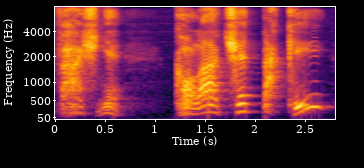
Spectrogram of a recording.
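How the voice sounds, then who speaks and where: A man voicing a feisty young woman with a sweet tooth in an audiobook, talking with outspoken excitement. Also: sits high, gravelly, voice pushed up, heavily acted. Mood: eager. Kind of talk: audiobook character reading.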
